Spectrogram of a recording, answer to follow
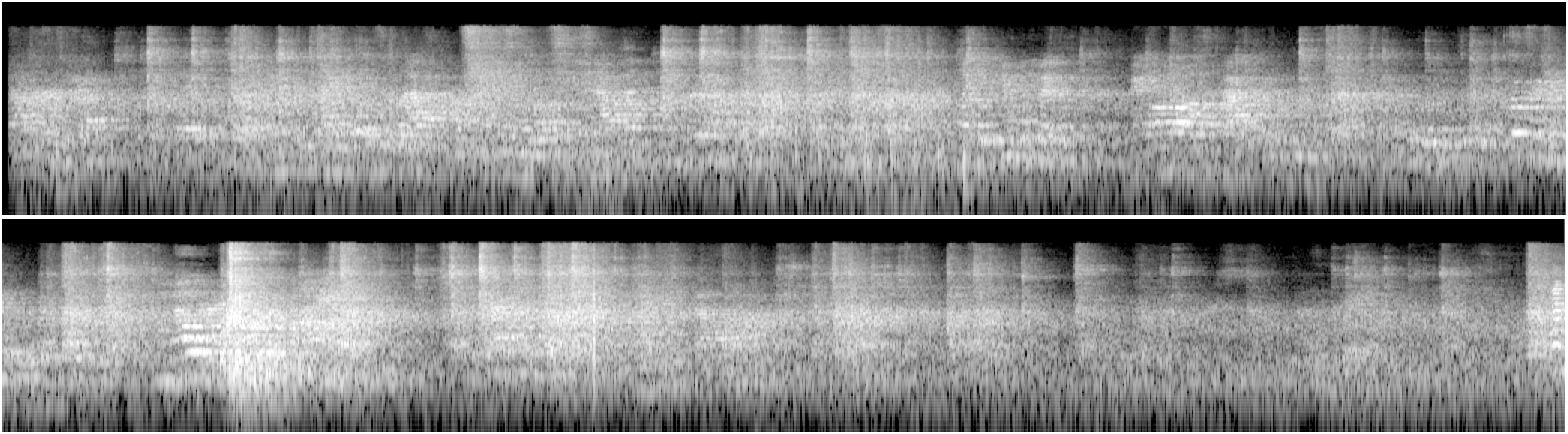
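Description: Indistinct voices talking in a large hall, with scattered knocks and thuds.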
